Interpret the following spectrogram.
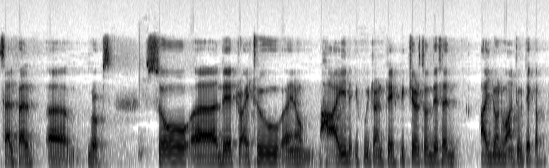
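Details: Adult man who stammers; disfluencies include repeated 'uh'. Stuttering.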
